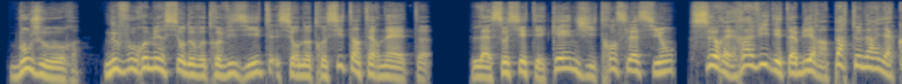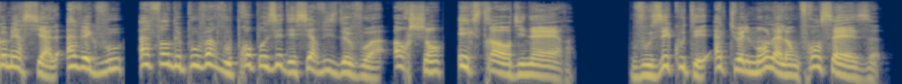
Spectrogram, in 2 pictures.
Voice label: french male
